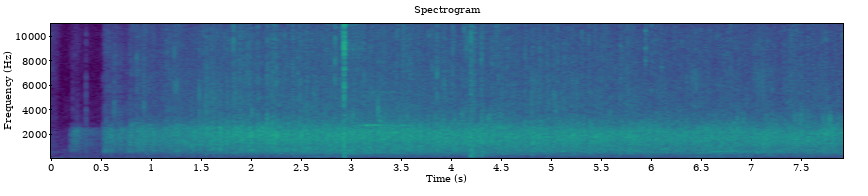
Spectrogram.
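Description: An audience at a conference talk in Murcia, Spain breaks into sustained applause, steady clapping from a large crowd that starts abruptly and continues without letting up.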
